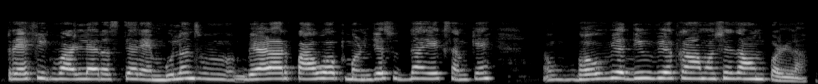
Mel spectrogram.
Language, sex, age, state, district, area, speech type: Goan Konkani, female, 45-60, Goa, Bardez, urban, spontaneous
